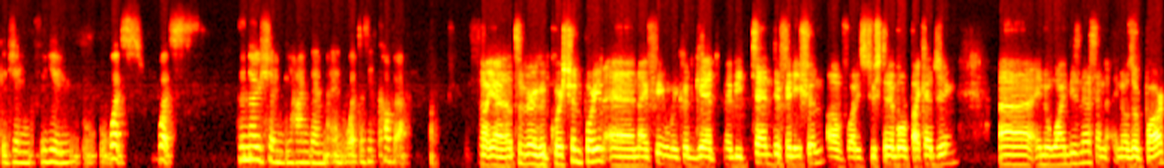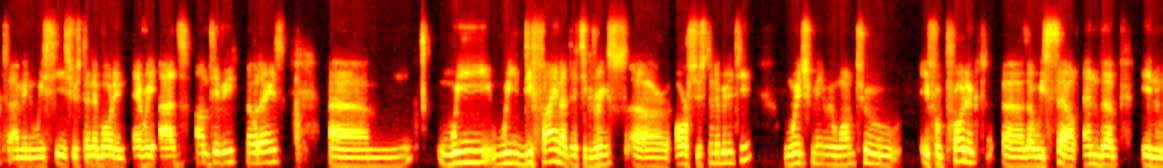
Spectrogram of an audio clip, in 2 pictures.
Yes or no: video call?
yes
